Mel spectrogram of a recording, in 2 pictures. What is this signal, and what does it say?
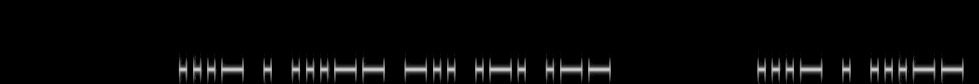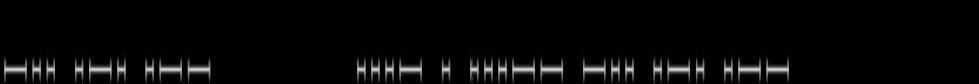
Morse code, heard as a keyed tone, about 17 wpm, 700 Hz. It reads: VE3DRW VE3DRW VE3DRW
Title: DXCC-100 Call Signs - 6 Characters - Repeated 3x - 17wpm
